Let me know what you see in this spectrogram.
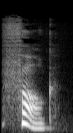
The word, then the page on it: fog: British English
